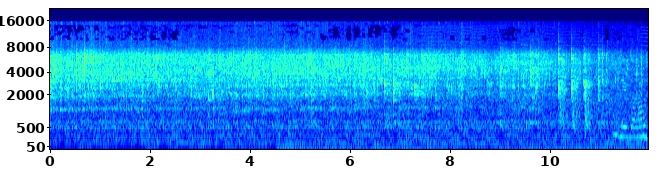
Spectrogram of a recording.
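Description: Green chilies dropped into hot oil in a pan on lowered heat while making aloo paratha, a continuous steady sizzle with some faint clinks and a low hum running underneath.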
